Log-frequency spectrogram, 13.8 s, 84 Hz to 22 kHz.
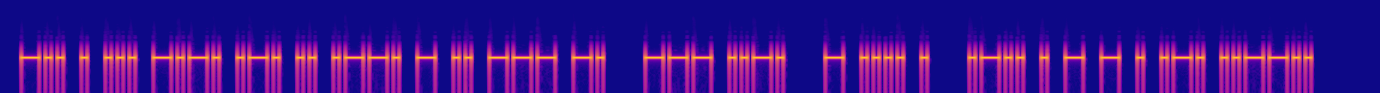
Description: Morse code, heard as a keyed tone, about 20 wpm, 700 Hz. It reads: DESCRIPTION OF THE LETTER?
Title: Sentences from Top 1300 Words 20wpm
